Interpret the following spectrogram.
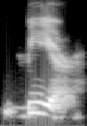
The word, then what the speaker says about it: beer: Ese es beer. Ajá, sonido largo, beer.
